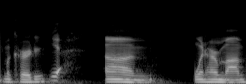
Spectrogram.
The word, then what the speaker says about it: McCurdy: And there other things like Jeanette McCarthy, is that how you pronounce her name? McCurdy.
